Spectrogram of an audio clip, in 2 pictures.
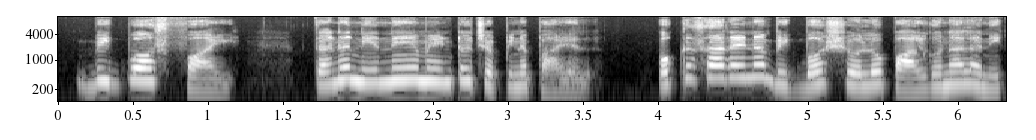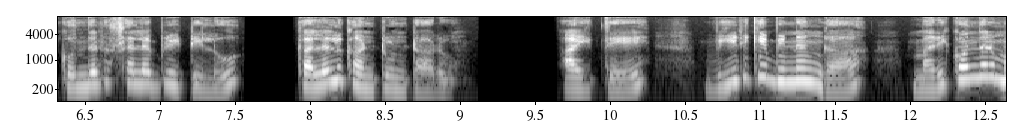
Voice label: female telugu voice over narrative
